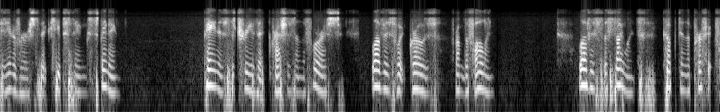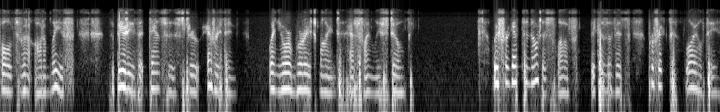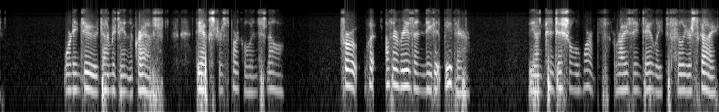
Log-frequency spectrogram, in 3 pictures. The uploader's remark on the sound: ACIM Daily Conference Call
